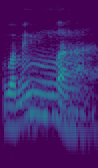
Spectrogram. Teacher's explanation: hukum bacaan ghunnah musyaddadah dikarenakan adanya Meme yang berjas bertasydid sehingga cara membacanya masuk dengan mendengung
